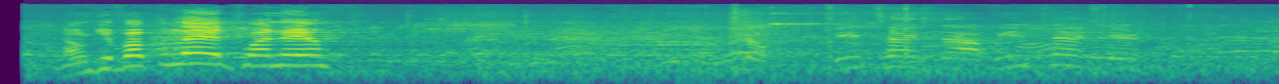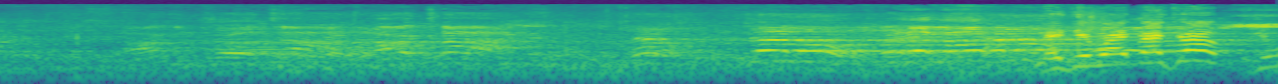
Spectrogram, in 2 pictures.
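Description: Spectators shout and cheer loudly in a large echoing hall.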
